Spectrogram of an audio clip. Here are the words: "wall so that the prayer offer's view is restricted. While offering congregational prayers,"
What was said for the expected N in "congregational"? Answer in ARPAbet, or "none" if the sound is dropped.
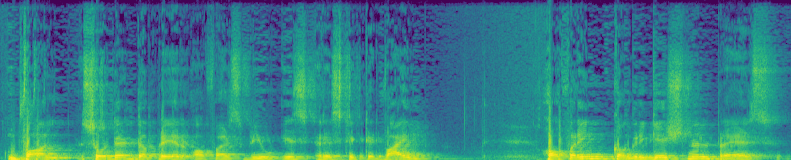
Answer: N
